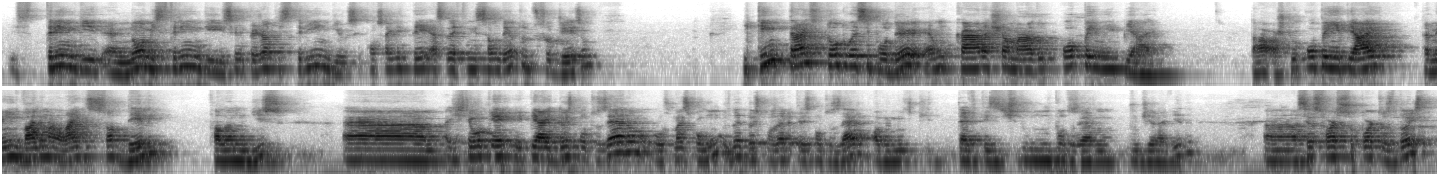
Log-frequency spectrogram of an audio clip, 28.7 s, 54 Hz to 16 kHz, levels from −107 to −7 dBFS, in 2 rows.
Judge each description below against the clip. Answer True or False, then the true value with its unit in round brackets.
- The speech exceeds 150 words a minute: False (145 wpm)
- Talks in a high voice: False (165 Hz)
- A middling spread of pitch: True (4.7 semitones)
